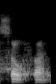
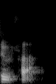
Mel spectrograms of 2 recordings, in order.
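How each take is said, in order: First: The first syllable sounds like 'so'. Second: The first syllable sounds like 'sue'. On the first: The speaker calls it wrong. "It's not SOFA" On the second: The speaker calls it right. "it's SUFA"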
